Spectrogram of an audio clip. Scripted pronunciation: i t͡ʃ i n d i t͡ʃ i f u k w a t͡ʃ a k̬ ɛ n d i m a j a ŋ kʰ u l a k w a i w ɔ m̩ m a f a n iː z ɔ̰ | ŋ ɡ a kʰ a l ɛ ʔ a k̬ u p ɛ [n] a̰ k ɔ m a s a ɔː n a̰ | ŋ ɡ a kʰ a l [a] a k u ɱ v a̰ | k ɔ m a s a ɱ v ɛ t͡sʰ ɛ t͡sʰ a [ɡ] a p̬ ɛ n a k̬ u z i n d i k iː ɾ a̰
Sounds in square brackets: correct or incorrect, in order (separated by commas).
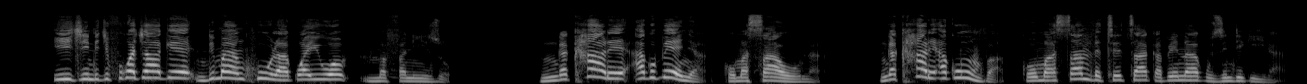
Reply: incorrect, incorrect, incorrect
